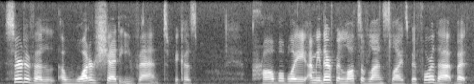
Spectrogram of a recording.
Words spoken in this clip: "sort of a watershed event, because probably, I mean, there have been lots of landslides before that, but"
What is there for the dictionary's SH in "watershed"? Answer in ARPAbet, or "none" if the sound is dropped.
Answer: SH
